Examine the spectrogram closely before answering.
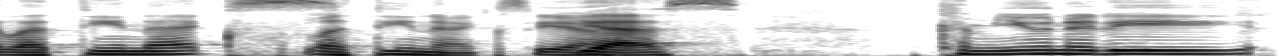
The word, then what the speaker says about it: Latinx: Latinx, yeah.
